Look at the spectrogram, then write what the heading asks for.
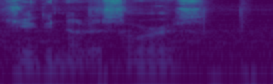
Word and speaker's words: Giganotosaurus: I heard that it's supposed to be Giganotosaurus. It's stupid, I know, but that's technically how it's intended to be said.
